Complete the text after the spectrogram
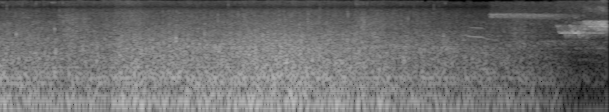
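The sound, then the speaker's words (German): Steady low engine rumble of a fishing cutter leaving a large harbour on the North Sea at Cuxhaven, under a broad, loud wash of wind and water noise that eases slightly toward the end. “Und so klingt es, wenn ein Kutter den großen Hafen verlässt.”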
